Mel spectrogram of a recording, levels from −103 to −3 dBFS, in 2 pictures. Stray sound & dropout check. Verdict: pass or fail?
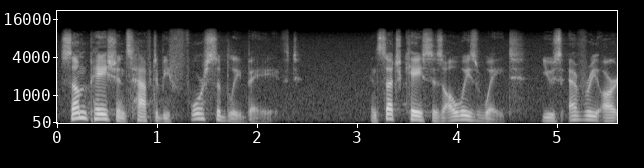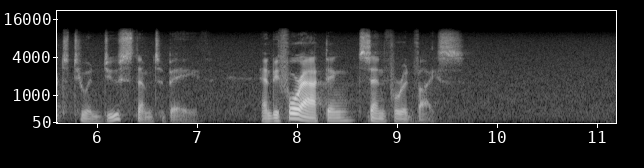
pass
